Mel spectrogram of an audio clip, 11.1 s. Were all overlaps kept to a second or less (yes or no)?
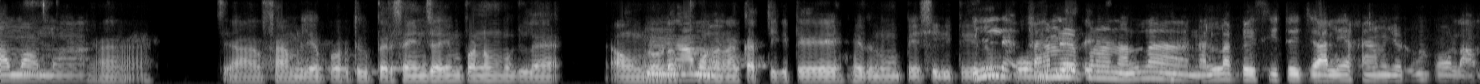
yes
